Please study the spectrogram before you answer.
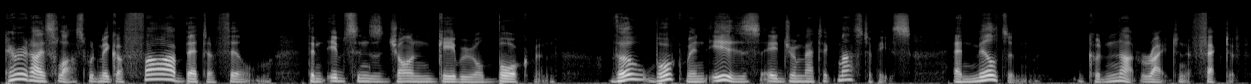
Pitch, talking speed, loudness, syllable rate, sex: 145 Hz, 130 wpm, -20 LUFS, 4.3 syllables/s, male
